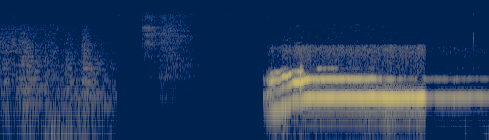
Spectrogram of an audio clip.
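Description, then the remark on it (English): A single long wolf howl, played as a sound effect, rises and holds a steady pitch for nearly two seconds before cutting off, loud and alone after a short stretch of faint noise and silence. “That means we got a lone wolf in the pack. Freddie, let's hear it.”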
